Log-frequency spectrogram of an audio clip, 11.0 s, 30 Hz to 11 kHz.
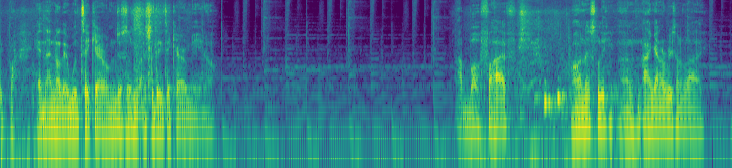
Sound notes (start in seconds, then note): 3.4 gentle music; 7.7 laughing; 10.7 gentle music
